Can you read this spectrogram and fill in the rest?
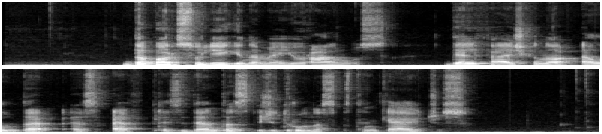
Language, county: Lithuanian, Utena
